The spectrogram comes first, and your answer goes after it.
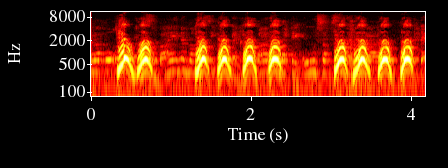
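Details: {'caption': 'A Basset Hound barks loudly and clearly in bursts of two to four. Each bark is an arched, tonal yelp with rich harmonics, and the recording is otherwise quiet.'}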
